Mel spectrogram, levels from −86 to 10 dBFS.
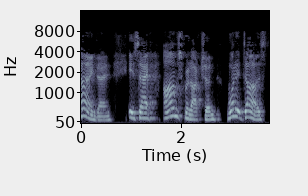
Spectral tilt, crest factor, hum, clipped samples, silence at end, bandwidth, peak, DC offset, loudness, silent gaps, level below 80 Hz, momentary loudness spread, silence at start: -5.5 dB/octave; 16 dB; none; under 0.1%; 0.1 s; 8.4 kHz; -8 dBFS; under 0.1%; -25 LUFS; none; -68 dBFS; 8 LU; 0 s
